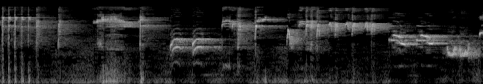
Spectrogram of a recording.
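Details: Orange-headed thrush lure song, in a 'ngeplong' style, for birds that have gone quiet: opens with fast repeated ticks, then rich whistled phrases that fall and rise across the range.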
